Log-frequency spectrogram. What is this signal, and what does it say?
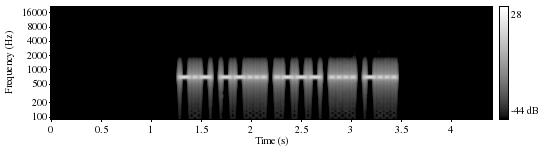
Morse code, heard as a keyed tone, about 34 wpm, 700 Hz. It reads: K7JHB
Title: USA Call Signs Repeated 2x 35wpm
